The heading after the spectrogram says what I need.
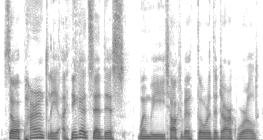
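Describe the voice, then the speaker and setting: A man co-hosting a podcast, chatting casually through a movie recap and sometimes quoting lines in animated voices. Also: fairly low pitch, brisk, no room sound. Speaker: podcast co-host.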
